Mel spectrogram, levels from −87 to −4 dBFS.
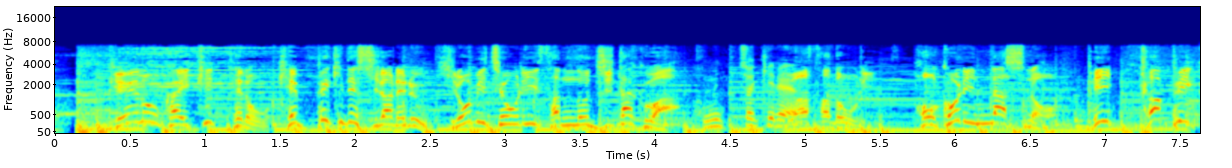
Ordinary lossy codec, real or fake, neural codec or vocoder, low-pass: none; real; none; 7.2 kHz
